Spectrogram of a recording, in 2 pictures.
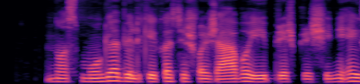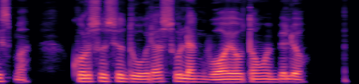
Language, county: Lithuanian, Klaipėda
